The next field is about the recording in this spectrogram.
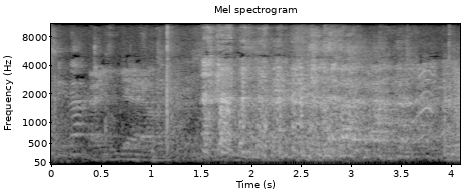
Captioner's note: laughter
